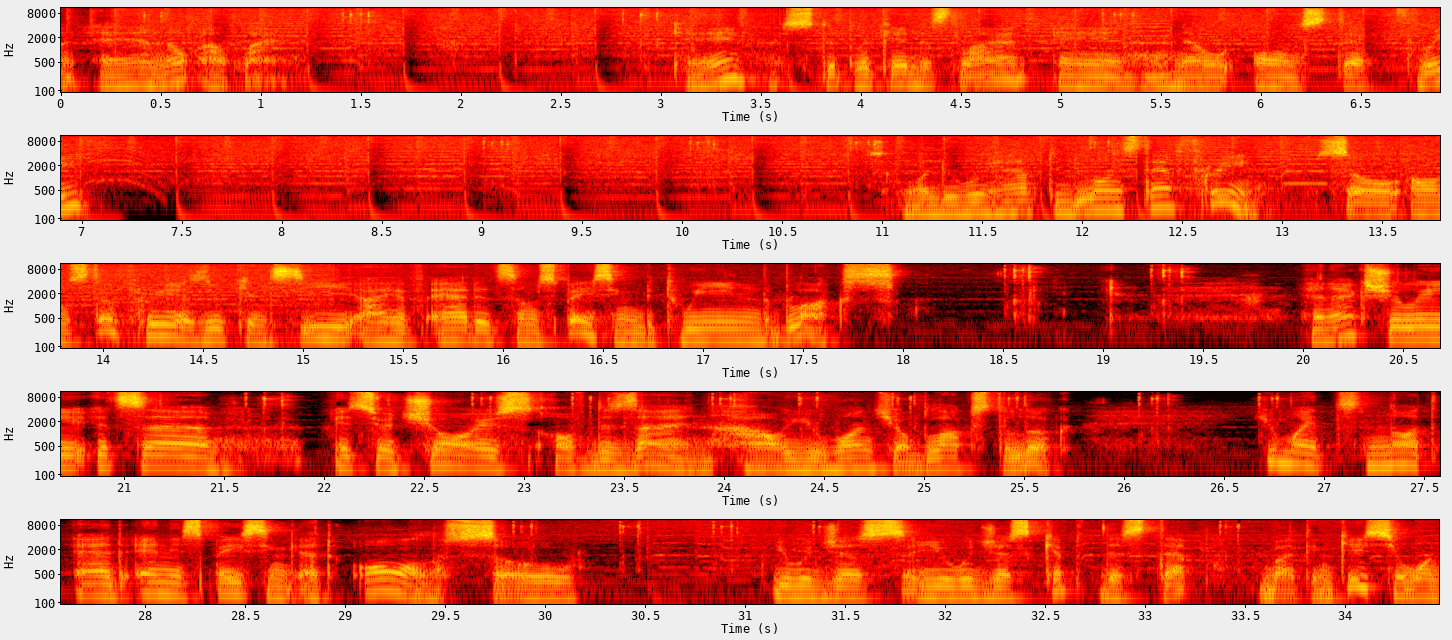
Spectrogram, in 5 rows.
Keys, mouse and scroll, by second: 3.3 ctrl+d, 7.5 BackSpace, 7.9 BackSpace, 8.1 BackSpace.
